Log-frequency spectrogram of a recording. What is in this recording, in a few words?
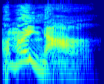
vo chatter positive; eisen; frag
